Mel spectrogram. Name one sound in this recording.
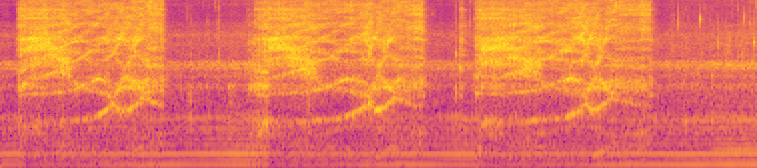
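A metal blade grinds and screeches against a turning stone wheel in short bursts.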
